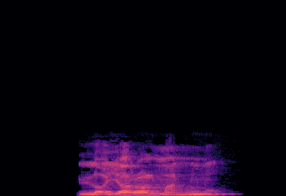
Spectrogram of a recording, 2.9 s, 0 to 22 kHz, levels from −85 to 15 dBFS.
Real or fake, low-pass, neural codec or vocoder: real; 7.2 kHz; none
